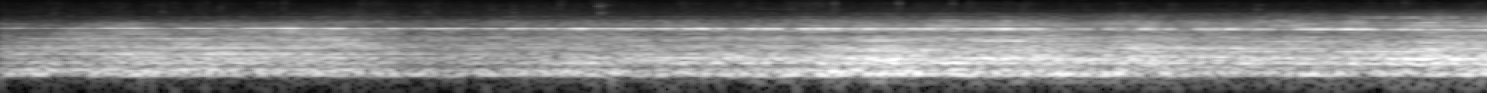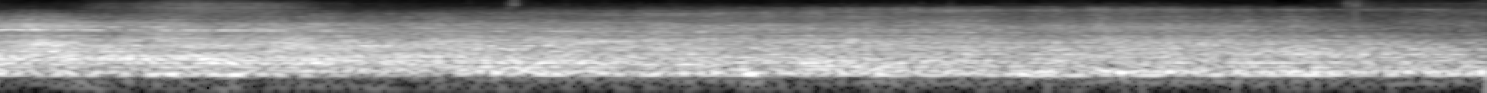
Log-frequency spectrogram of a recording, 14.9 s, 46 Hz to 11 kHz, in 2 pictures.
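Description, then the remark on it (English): A British Airways 737 jet airliner passes overhead near an airport, with a steady, broad engine roar and faint whining tones, swelling slightly around the middle and holding fairly loud throughout, with no one speaking. “That looked like a British Airways 737, so that didn't look too noisy.”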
